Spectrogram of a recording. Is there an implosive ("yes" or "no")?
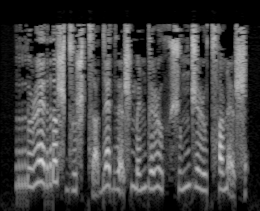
no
